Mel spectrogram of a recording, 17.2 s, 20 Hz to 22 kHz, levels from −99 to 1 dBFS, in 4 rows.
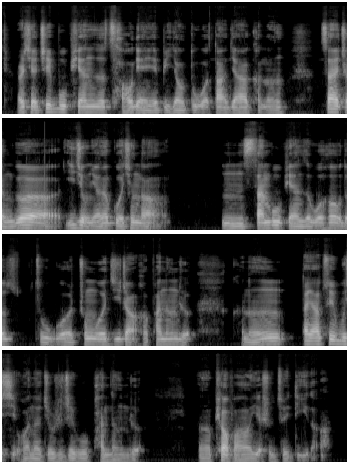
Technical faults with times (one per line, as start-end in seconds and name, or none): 4.84 dropped buffer (overrun)
16.16 dropped buffer (overrun)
